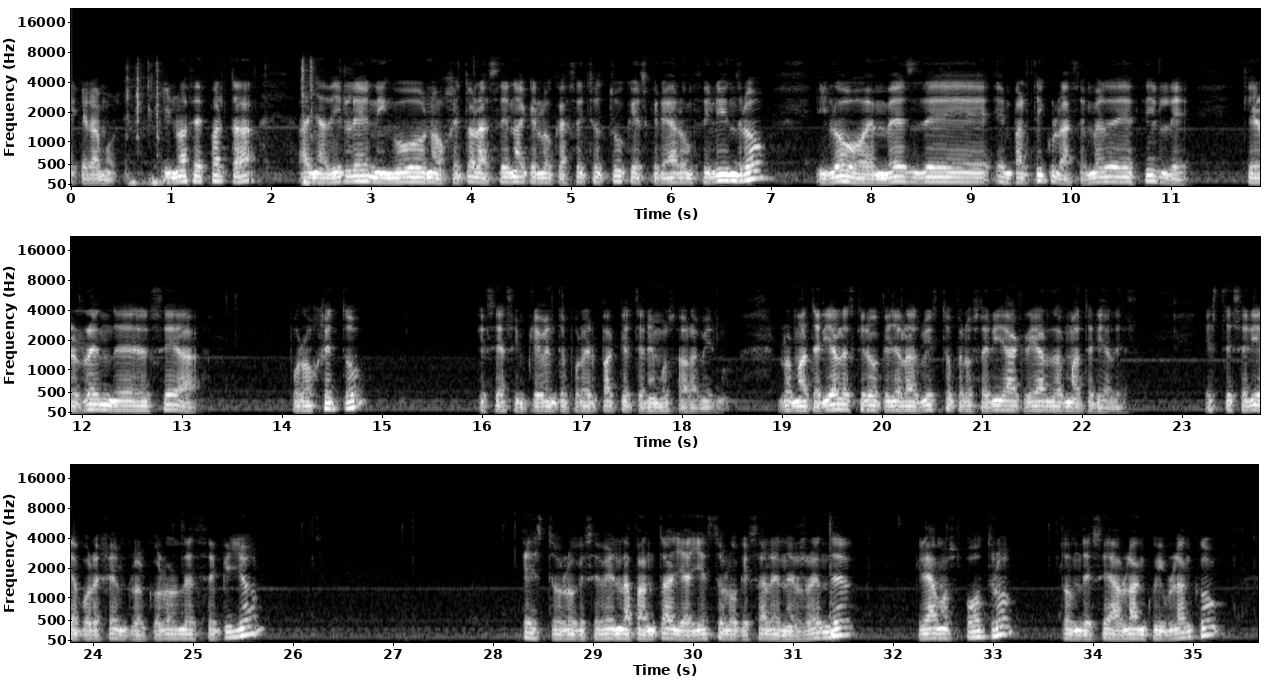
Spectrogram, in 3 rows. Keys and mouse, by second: 0.0-1.9 drag, 2.3 Return, 8.7 drag, 12.0 click, 13.5-16.9 drag, 20.1 click, 21.3 click, 23.8 drag, 32.5 click, 33.6 drag.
